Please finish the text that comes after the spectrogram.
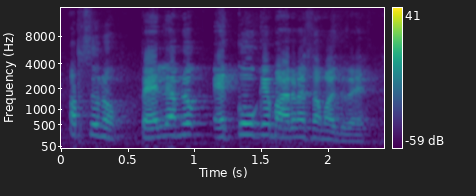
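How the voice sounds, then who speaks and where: A young man teaches physics to students in an online class. His voice sits high and sounds bright. He explains in a chatty mix of Hindi and English and calls the students "beta". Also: sing-song, fast talker. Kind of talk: live online class lecture.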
